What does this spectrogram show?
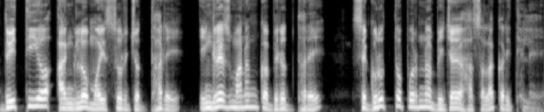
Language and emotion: Odia, neutral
